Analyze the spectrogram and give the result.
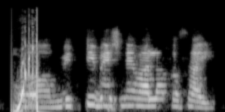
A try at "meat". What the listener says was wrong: मीट बेचने वाला. मीट, मिट्टी नहीं है, मीट. MEAT, मीट.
